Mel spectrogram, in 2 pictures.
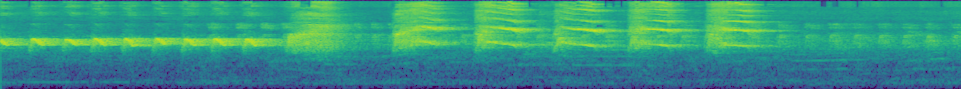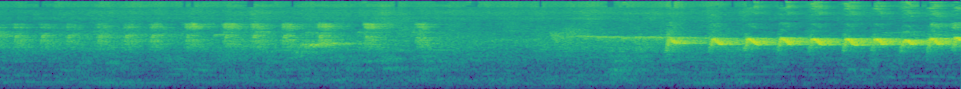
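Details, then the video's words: Grey-cheeked bulbul opens with a rapid whistled trill, then gives a series of loud, sweeping downslurred notes, a softer stretch with faint chatter, and another rapid pulsed trill to close. "Cucak jengot gacor"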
